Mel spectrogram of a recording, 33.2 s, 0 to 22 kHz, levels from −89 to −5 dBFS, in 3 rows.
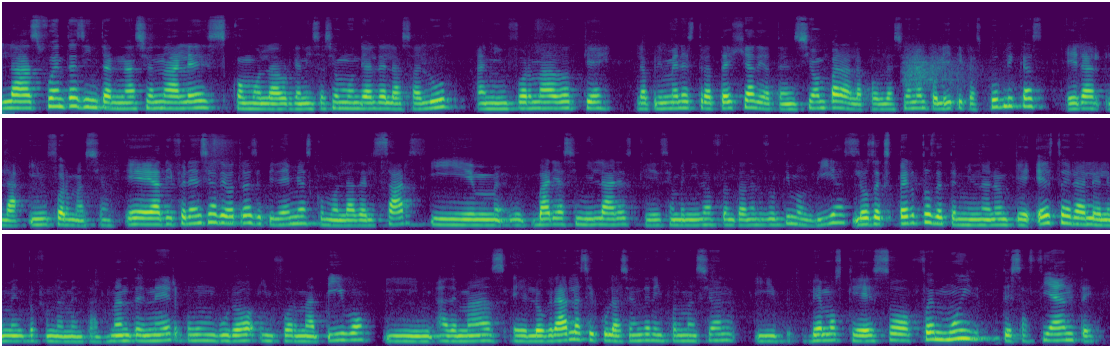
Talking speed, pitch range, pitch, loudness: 145 wpm, 195-225 Hz, 210 Hz, -24 LUFS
